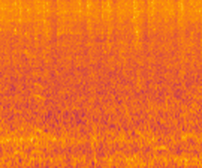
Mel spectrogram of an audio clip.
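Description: A car engine idling steadily, a low even hum, with people talking in the background.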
